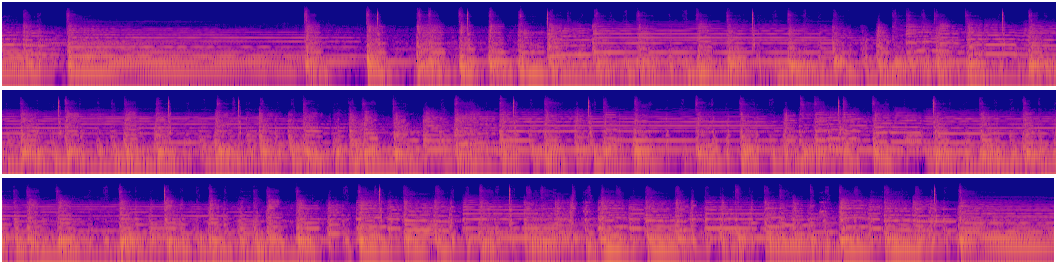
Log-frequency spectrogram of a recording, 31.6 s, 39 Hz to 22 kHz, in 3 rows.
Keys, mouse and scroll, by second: 1.6 middle click, 2.3-3.8 scroll up 1, 5.8-6.2 scroll up 1, 6.2 middle click, 11.2 typing, 16.0 typing, 23.3-24.9 scroll down 1.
